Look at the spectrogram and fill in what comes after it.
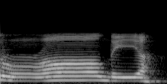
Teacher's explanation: Karena tanwin berjumpa dengan ro. Bacanya langsung masuk ke ro tanpa didengungkan. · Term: idgham bila gunnah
